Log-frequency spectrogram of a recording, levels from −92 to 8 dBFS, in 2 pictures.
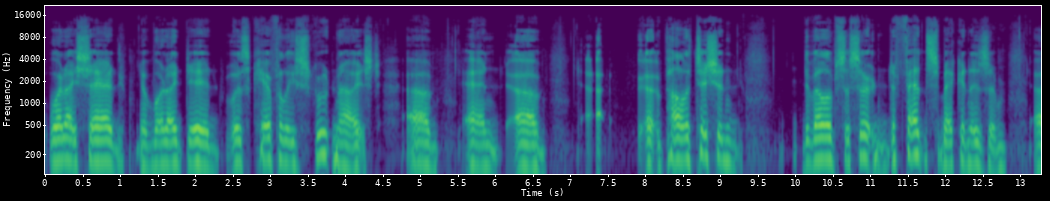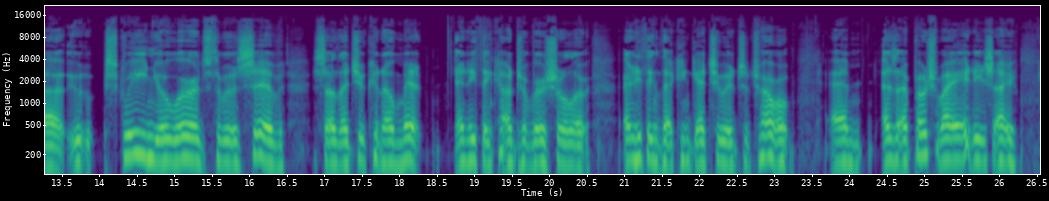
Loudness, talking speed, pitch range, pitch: -22 LUFS, 115 wpm, 145-170 Hz, 155 Hz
